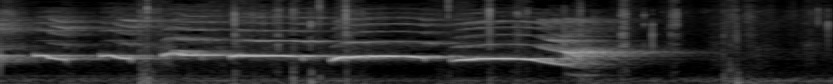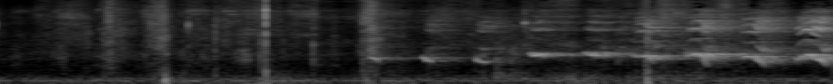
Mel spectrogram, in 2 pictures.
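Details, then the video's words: In their puppy play room, a Labrador Retriever puppy from a litter of six gives long wavering whines, then a pause filled with knocks and scuffles before shorter whimpers resume, over a low steady hum. "Labrador puppies at play!"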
